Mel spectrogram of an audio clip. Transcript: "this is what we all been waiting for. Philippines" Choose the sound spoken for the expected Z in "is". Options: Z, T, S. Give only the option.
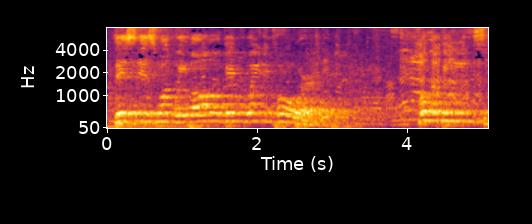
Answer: Z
